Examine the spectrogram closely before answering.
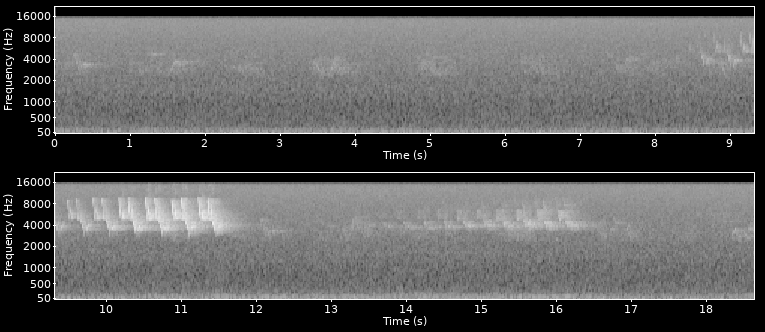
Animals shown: Ovenbird (Seiurus aurocapilla)
Red-eyed Vireo (Vireo olivaceus)

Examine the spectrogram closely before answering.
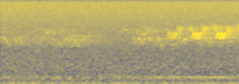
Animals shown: Red-eyed Vireo (Vireo olivaceus)
Mourning Warbler (Geothlypis philadelphia)

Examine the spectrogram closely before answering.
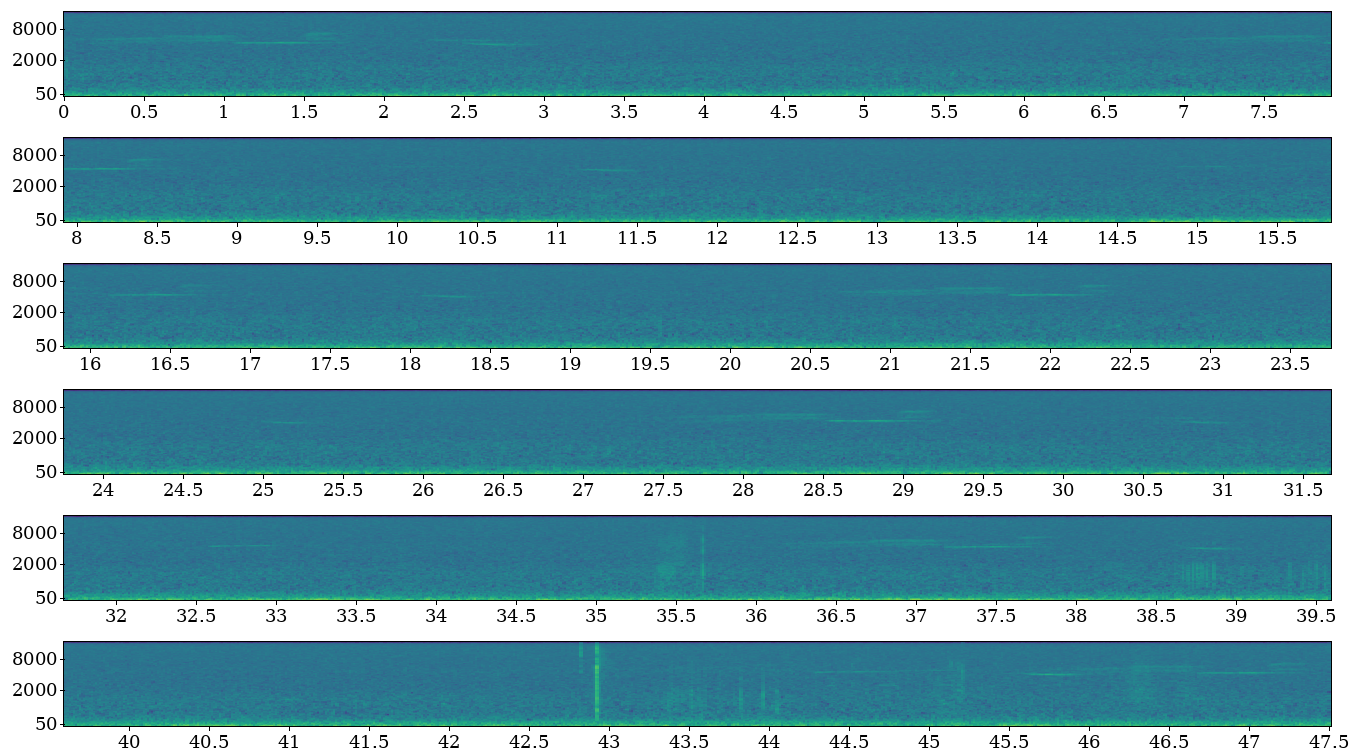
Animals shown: Black-throated Green Warbler (Setophaga virens)
Hermit Thrush (Catharus guttatus)
Red-breasted Nuthatch (Sitta canadensis)

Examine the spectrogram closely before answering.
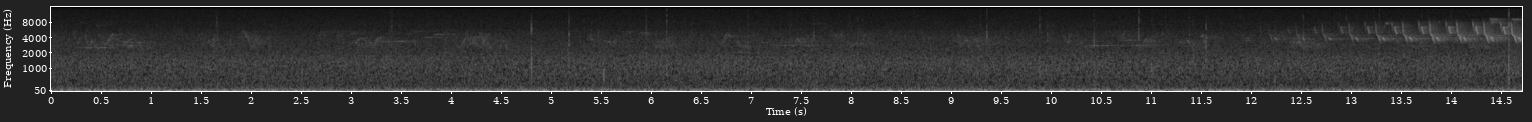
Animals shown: Ovenbird (Seiurus aurocapilla)
Hermit Thrush (Catharus guttatus)
unidentified call
Red-eyed Vireo (Vireo olivaceus)

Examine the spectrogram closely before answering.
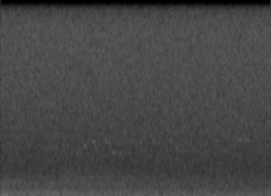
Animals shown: Winter Wren (Troglodytes hiemalis)

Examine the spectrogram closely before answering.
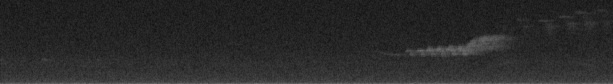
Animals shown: Blackburnian Warbler (Setophaga fusca)
Black-throated Blue Warbler (Setophaga caerulescens)
Red-eyed Vireo (Vireo olivaceus)

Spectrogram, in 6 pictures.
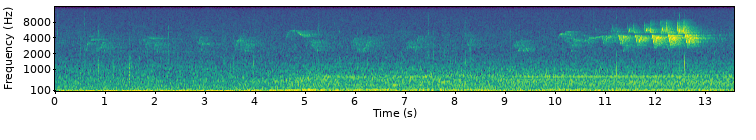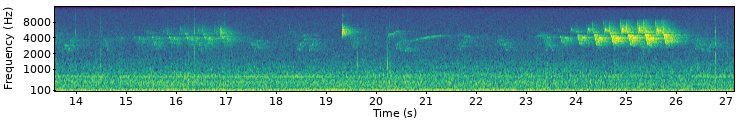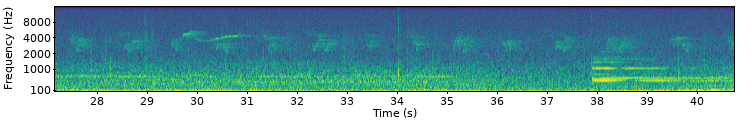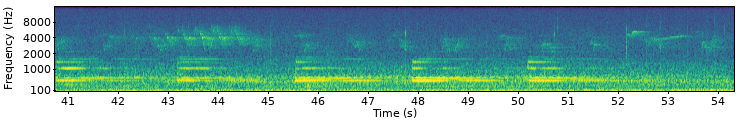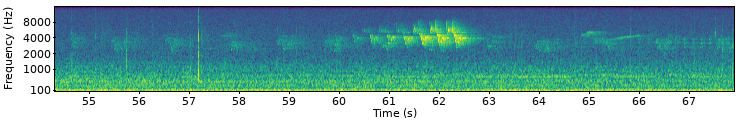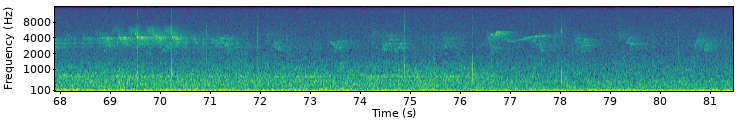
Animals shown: Red-breasted Nuthatch (Sitta canadensis)
Ovenbird (Seiurus aurocapilla)
Red-eyed Vireo (Vireo olivaceus)
Eastern Wood-Pewee (Contopus virens)

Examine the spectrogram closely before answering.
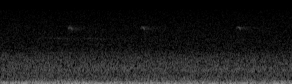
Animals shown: Red Squirrel (Tamiasciurus hudsonicus)

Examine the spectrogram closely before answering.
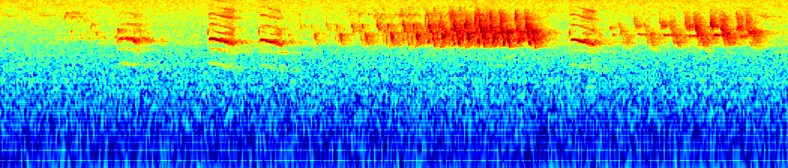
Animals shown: Blue Jay (Cyanocitta cristata)
Blackburnian Warbler (Setophaga fusca)
Ovenbird (Seiurus aurocapilla)
Black-capped Chickadee (Poecile atricapillus)

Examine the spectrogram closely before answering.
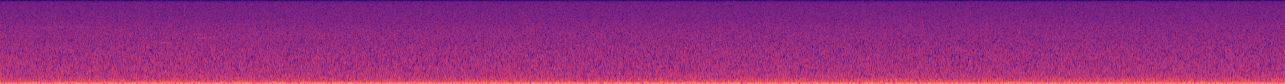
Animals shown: Hermit Thrush (Catharus guttatus)

